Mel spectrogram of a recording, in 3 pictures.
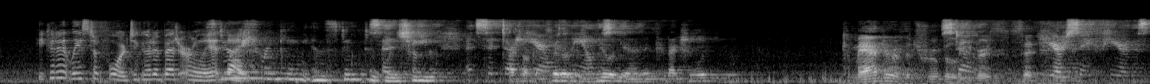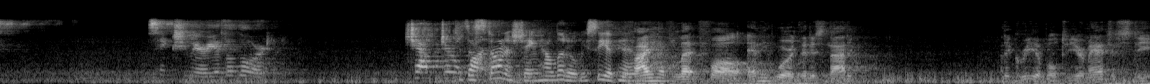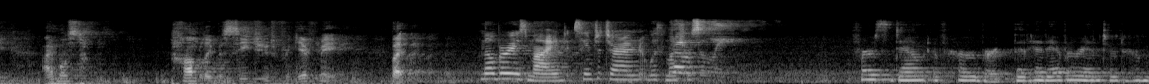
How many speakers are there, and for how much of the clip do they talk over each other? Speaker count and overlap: five, about 14%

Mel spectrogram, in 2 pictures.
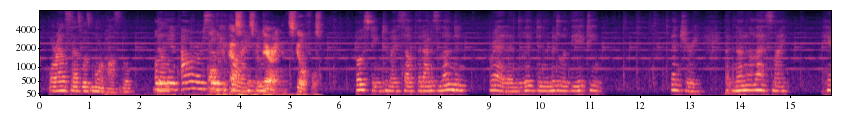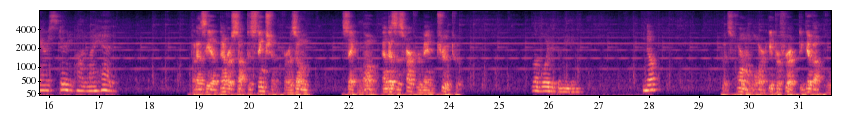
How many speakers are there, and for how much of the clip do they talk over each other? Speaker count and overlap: three, about 5%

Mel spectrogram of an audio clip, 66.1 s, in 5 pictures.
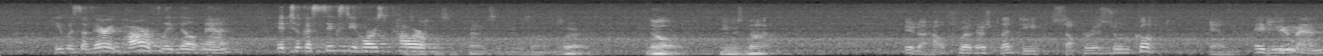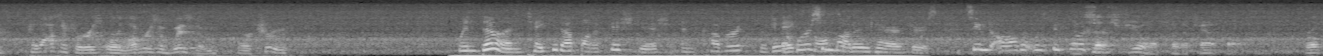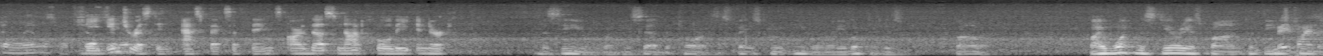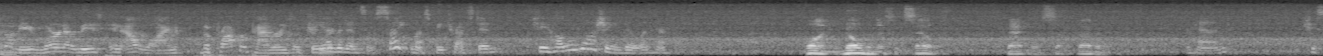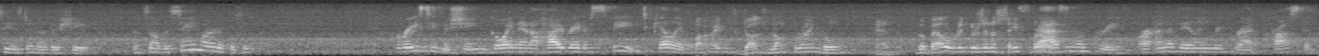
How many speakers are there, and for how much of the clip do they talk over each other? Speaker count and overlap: eight, about 9%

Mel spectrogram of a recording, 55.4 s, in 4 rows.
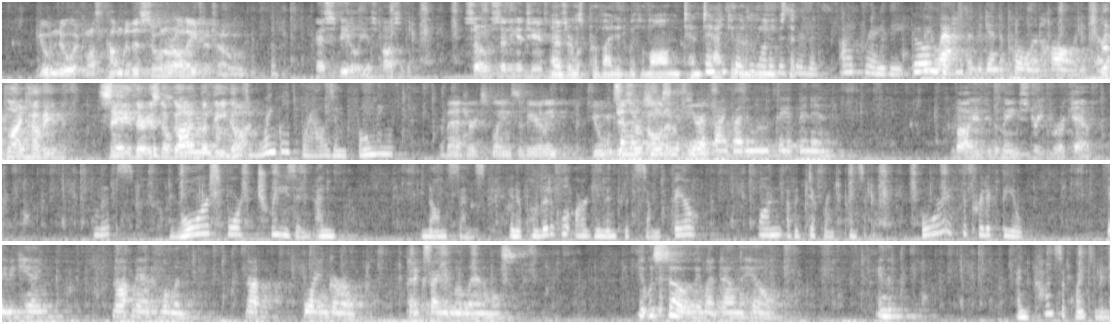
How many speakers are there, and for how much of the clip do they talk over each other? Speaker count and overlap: seven, about 10%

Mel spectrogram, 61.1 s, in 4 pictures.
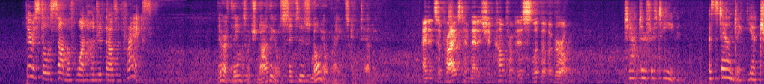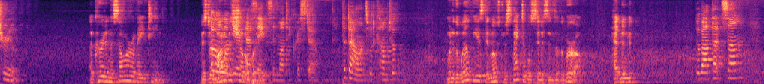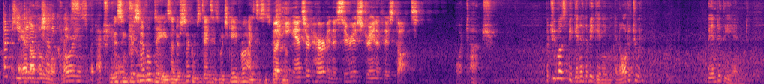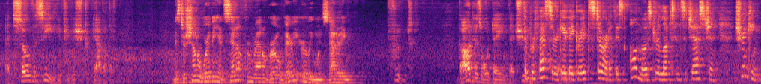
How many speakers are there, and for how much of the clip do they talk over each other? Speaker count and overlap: five, about 8%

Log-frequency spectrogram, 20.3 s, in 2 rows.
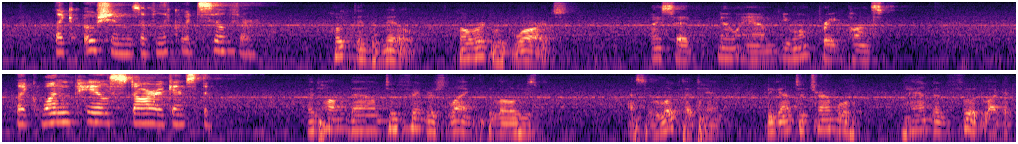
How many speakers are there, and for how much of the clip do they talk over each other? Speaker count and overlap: three, no overlap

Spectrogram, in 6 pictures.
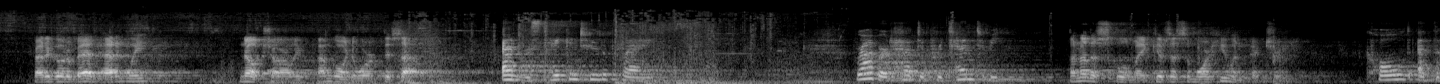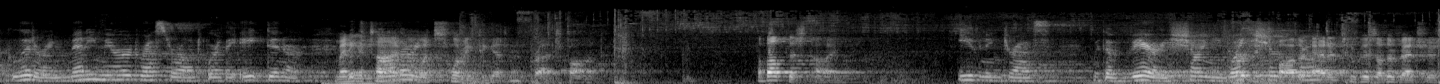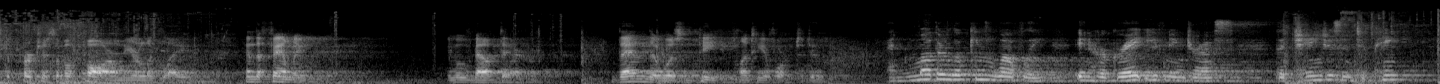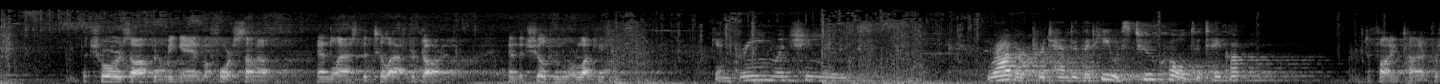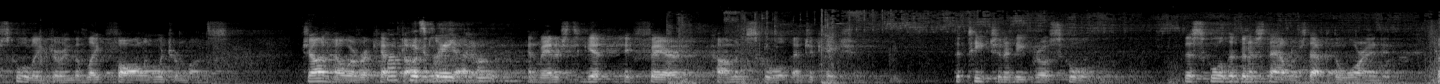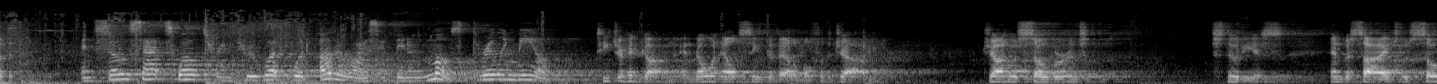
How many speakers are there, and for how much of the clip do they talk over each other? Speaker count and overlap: two, about 4%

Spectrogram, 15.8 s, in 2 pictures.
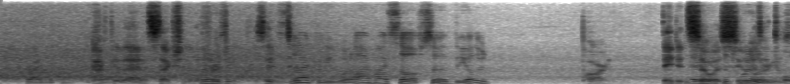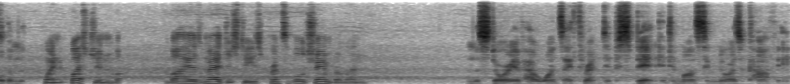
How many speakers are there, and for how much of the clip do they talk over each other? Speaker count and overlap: two, about 22%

